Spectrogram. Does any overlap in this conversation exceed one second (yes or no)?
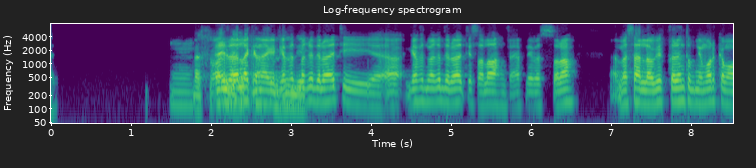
yes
